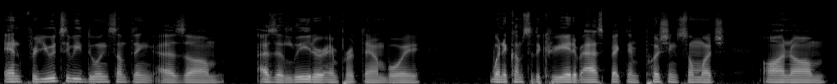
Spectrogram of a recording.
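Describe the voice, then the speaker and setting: Male host with a smooth low voice, hesitant interviewer. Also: little pitch movement, normal speed, no room sound. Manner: hesitant questions with fillers. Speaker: podcast host. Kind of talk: casual interview.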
